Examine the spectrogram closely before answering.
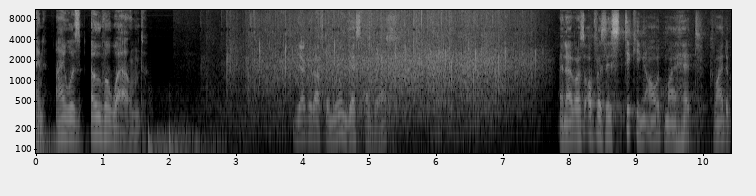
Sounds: Speech

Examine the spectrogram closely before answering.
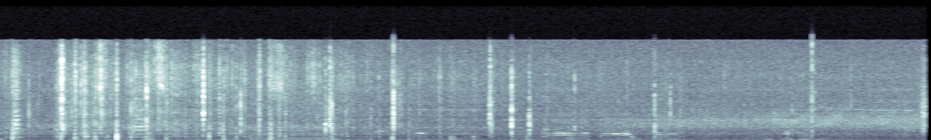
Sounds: Clip-clop, horse clip-clop

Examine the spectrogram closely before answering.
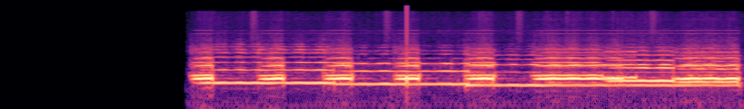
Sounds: Music

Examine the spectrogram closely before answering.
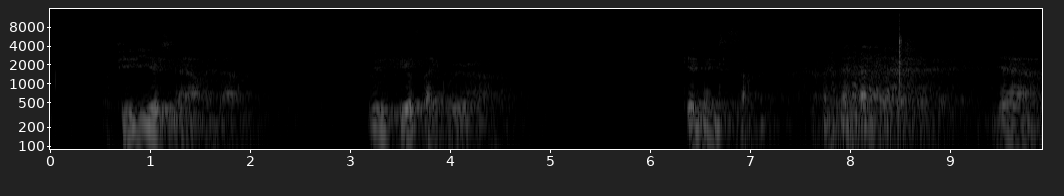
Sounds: Speech

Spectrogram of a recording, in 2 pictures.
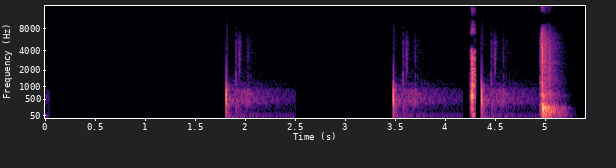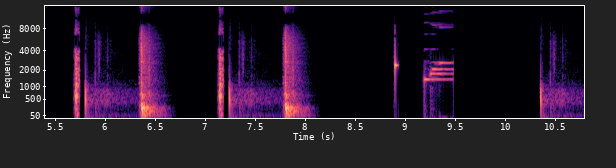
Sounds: inside a small room

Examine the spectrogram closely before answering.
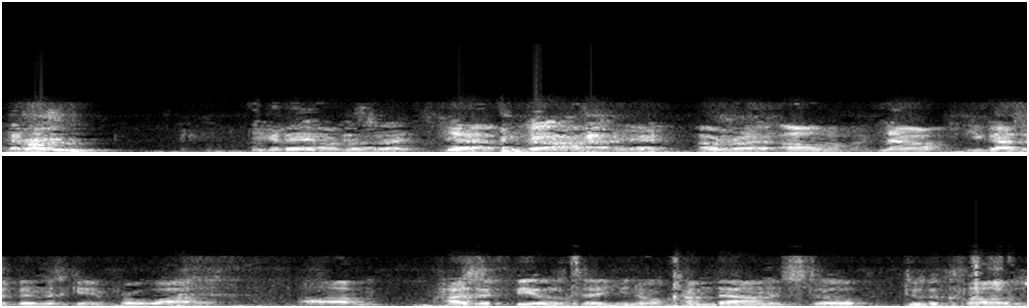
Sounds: Speech

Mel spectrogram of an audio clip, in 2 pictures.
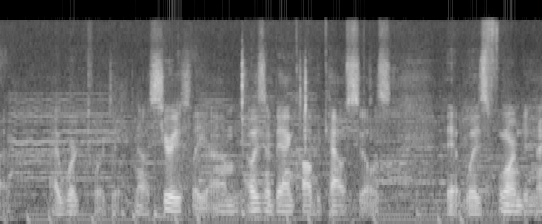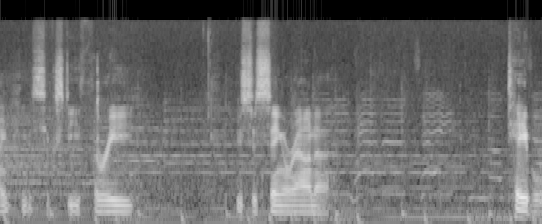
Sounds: Speech, Music

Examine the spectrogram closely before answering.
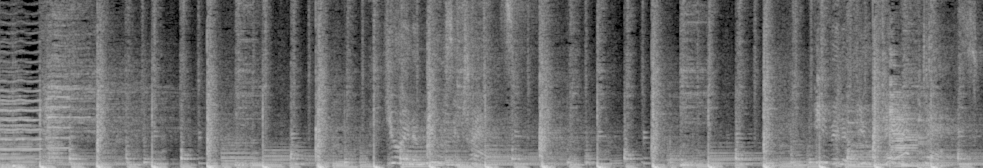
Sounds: Music, Pop music

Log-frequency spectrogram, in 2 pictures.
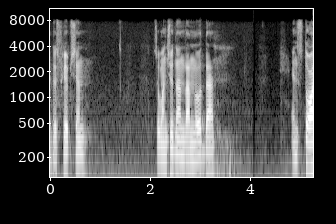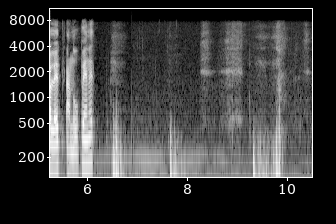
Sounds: Speech

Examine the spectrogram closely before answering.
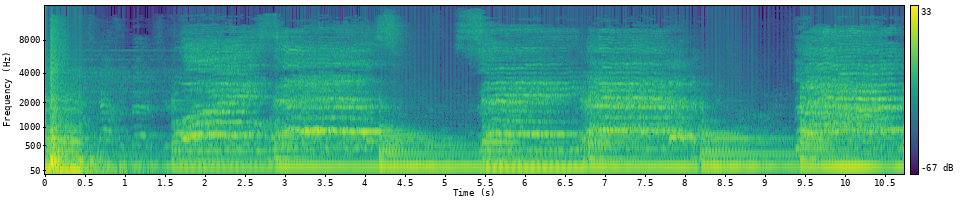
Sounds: Speech, Music

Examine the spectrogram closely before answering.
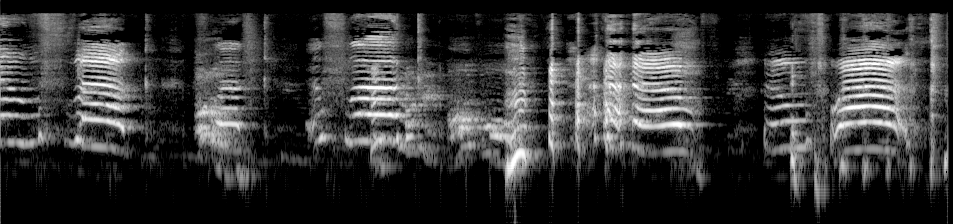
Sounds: Speech, moan

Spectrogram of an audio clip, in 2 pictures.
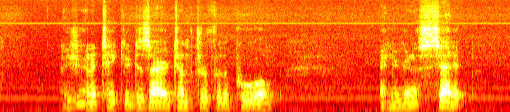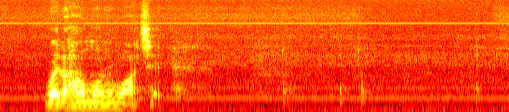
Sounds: Speech

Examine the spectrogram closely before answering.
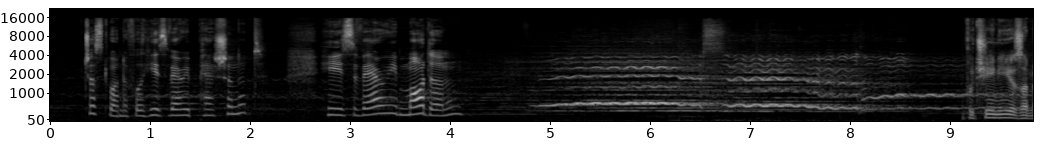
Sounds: Opera

